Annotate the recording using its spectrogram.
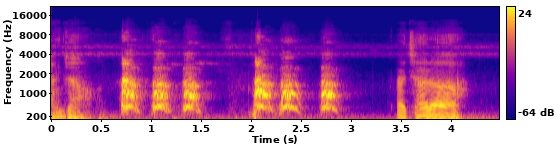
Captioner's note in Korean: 개 짖는 소리22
